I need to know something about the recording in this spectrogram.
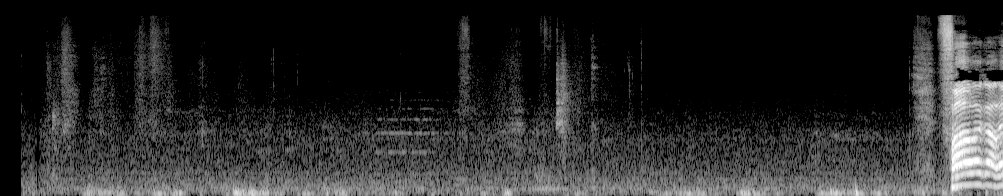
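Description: A man speaks softly and calmly close by.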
